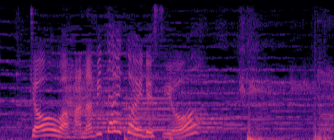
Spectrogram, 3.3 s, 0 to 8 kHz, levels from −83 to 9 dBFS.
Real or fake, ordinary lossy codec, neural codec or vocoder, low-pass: real; none; none; none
